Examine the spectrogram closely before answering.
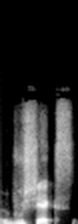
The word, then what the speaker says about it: Boucheix: Je reçois Casquette Verte ou Alexandre Bouchex. Comment tu prononces ton nom de famille? Ah ben, tu l'as très bien prononcé. On bien prononcé. Ouais, on prononce merci. le X. Voilà, le X.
